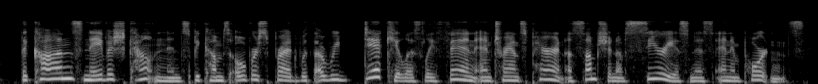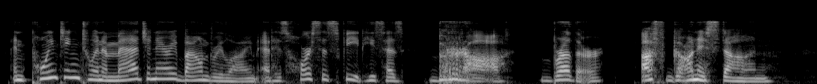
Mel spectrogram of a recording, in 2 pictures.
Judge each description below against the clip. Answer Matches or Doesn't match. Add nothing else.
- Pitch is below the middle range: Doesn't match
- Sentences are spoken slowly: Matches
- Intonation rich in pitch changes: Matches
